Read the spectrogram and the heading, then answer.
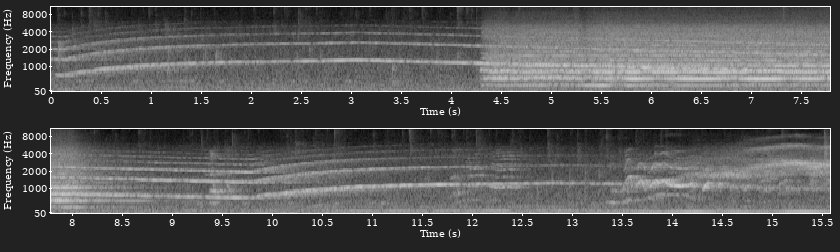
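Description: A fire truck siren wails in long rising and falling sweeps as it passes down a street near a fire station, joined midway by a loud blaring horn blast, then fades, with faint street noise and voices at the end.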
